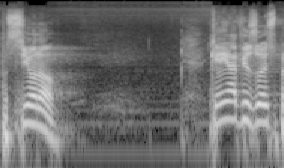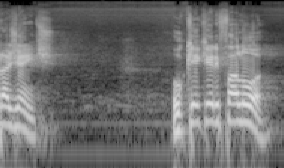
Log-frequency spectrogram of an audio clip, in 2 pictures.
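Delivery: ordinary delivery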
